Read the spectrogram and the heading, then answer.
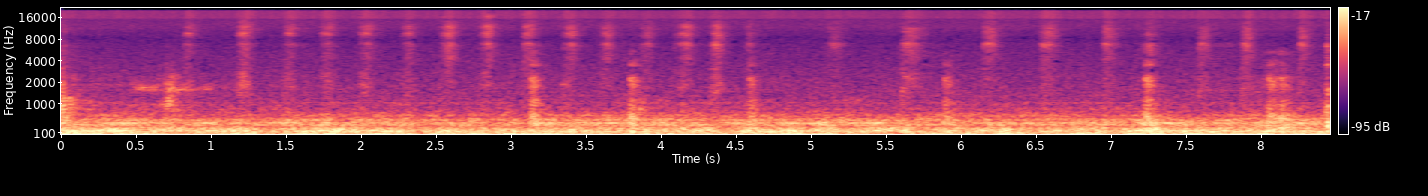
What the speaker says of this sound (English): I like to use blending stumps. I blend it in to cover the paper.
